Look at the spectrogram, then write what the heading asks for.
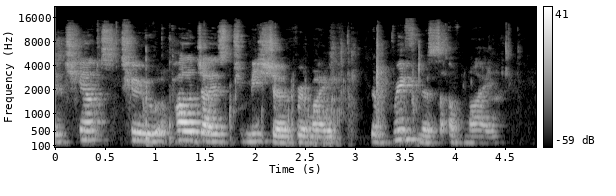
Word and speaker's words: Mesha: And let me just start by saying quickly, Mesha's name is Mesha, Maren.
